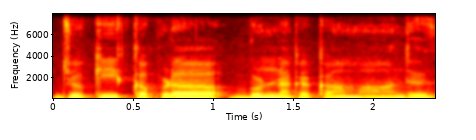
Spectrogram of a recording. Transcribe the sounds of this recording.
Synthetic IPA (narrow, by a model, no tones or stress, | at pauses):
d͡ʒoːkikɐpɽabʊɽnəkkaːmãːnd̪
